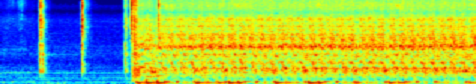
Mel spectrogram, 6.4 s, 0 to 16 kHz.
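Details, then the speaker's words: Ford F350 7.3 IDI diesel, cold, batteries charged about 30 minutes: two glow-plug controller clicks, then cranks and catches into lumpy uneven clatter; owner suspects bad glow plugs, maybe half working, as controller cycles on and off. "She's obviously got some bad glow plugs. That glow plug controller will start clicking on and off like that if you've got bad glow plugs."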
